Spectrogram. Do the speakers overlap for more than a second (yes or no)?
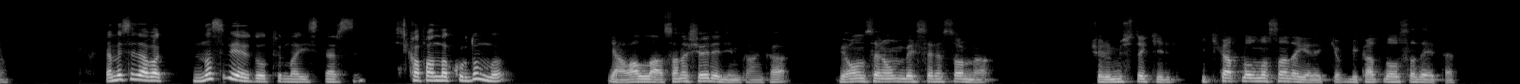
no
